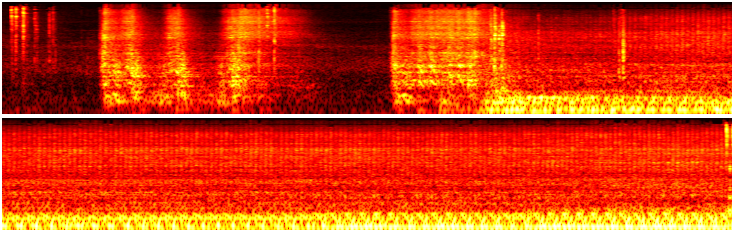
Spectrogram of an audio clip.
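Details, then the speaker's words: Kei mini truck with carburetor, being diagnosed for excessive crank and rough start, cold start after sitting overnight: two cranking bursts with a pause, then catches and settles to steady idle; extended cranking, slight improvement but still not firing immediately. "right so that took two cranks to come on so I guess a slight Improvement but still it's not starting up you know firing right away where it needs to be"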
